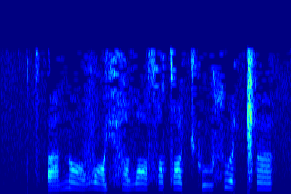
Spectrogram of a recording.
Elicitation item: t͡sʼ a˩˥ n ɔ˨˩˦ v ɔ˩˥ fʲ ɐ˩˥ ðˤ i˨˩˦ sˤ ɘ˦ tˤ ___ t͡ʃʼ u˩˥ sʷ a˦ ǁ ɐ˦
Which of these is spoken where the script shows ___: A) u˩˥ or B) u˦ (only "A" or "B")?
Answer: B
